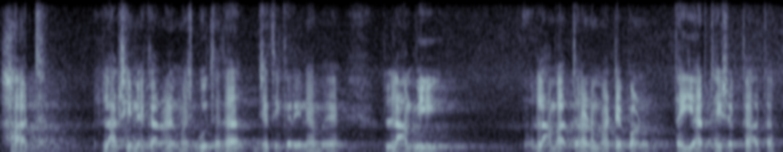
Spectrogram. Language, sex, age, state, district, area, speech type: Gujarati, male, 30-45, Gujarat, Surat, urban, spontaneous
